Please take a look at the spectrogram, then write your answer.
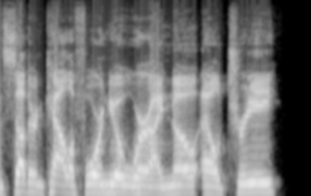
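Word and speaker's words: El Tri: California where I know El Tree. I said that as white as possible. El That's not a place where you roll your R.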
